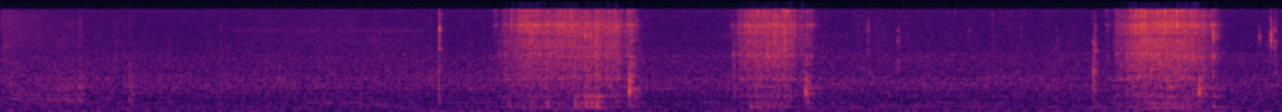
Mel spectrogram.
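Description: A sewing machine stitches a puff sleeve seam in three short bursts of rapid, whirring stitching, separated by quiet pauses with faint handling sounds.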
